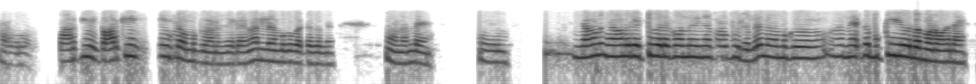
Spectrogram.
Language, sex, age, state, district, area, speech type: Malayalam, male, 30-45, Kerala, Ernakulam, rural, conversation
